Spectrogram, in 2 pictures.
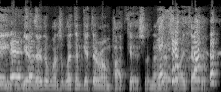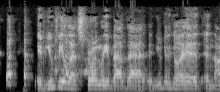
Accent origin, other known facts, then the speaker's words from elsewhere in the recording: New York City, New York, United States; accent: Brooklyn; my Brooklyn accent.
